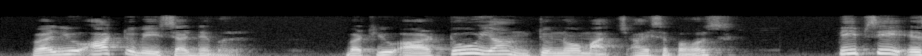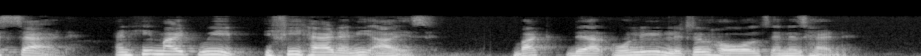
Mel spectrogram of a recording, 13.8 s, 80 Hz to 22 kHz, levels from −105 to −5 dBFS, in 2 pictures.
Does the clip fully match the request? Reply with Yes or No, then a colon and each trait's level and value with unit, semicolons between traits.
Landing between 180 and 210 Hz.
No: low, 135 Hz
